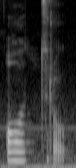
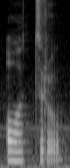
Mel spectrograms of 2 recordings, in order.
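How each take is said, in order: First: Its unstressed vowel is reduced. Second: The same.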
